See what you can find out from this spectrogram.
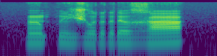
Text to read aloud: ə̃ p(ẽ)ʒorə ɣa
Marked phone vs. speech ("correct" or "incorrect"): incorrect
